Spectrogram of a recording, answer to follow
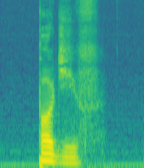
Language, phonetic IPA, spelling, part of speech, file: Polish, [ˈpɔd͡ʑif], podziw, noun, Pl-podziw.ogg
